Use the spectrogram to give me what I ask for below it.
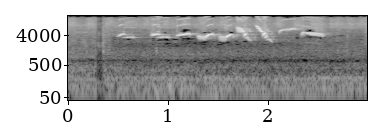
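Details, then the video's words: Group of Double-collared seedeater males singing with a female lowering herself to invite mating; lively whistled phrase of rising and falling notes with steep rapid downslurs, about a dozen elements, over low hum. "Baderna de Coleiros Cantando e Fêmea Baixando Gala"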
